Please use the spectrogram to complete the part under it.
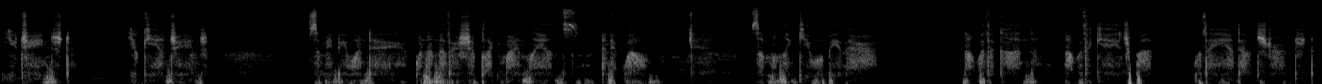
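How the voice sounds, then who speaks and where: A woman voicing a gentle, lonely female alien in an ASMR roleplay, whispering tenderly and intimately in a breathy voice, close to the microphone. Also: dry recording, rough recording. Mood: tender, hopeful. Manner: slow, tender, intimate, earnest. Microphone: close microphone, dry.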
